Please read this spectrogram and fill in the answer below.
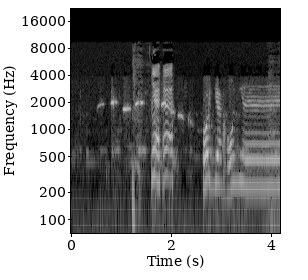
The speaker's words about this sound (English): What's he whistling? I don't know. I feel like we should know this.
